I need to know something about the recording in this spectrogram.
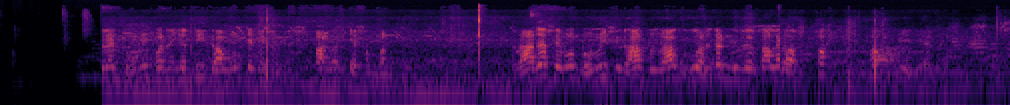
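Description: A man speaks loudly and calmly to a crowd outdoors.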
